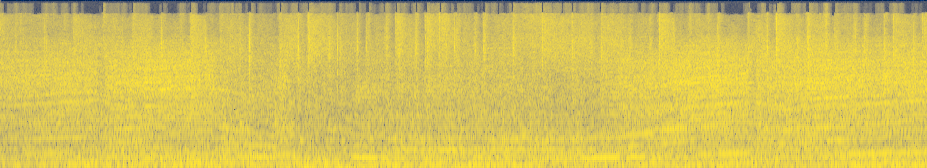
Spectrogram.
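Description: A race car in Forza Motorsport laps Laguna Seca with a steady, loud engine drone whose pitch climbs and dips through gear changes and corners, with tire squeal mixed in.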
